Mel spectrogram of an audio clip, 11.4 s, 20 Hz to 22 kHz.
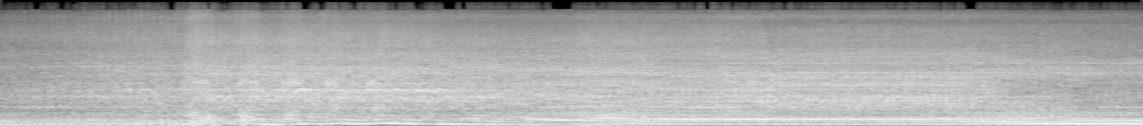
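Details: Volvo 240 after fuel pressure regulator replacement, previously barely running: steady, even idle that picks up smoothly on throttle and settles back without stumbling; fuel delivery healthy, repair successful.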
